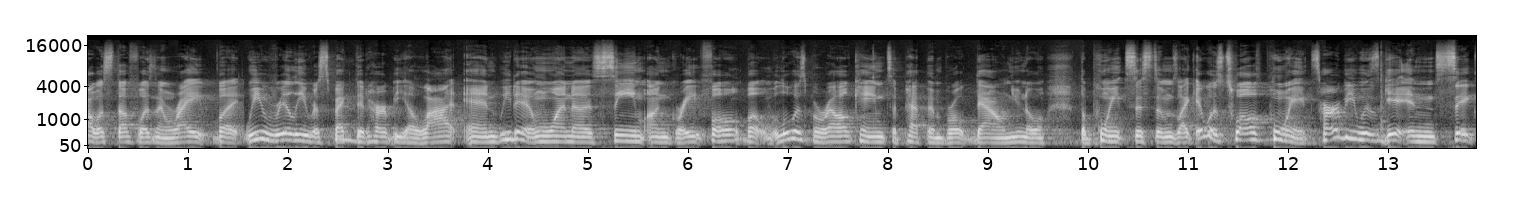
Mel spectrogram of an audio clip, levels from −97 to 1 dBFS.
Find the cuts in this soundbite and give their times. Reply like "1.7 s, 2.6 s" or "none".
1.5 s, 12.2 s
